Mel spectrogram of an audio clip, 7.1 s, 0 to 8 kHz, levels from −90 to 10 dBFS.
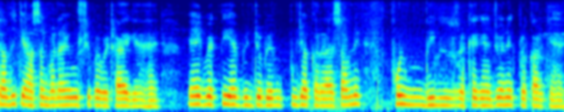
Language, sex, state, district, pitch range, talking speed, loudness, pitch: Hindi, female, Punjab, Fazilka, 185-210 Hz, 270 wpm, -17 LUFS, 200 Hz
